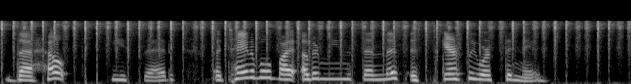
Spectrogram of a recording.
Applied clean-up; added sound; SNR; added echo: none; Rattle (instrument); 2 dB; none.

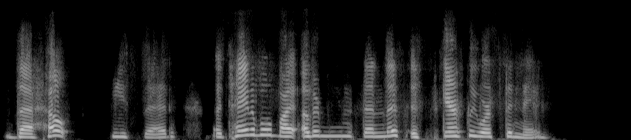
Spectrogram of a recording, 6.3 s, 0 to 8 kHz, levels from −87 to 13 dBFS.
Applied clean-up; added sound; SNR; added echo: neural mask model Resemble Enhance denoiser.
